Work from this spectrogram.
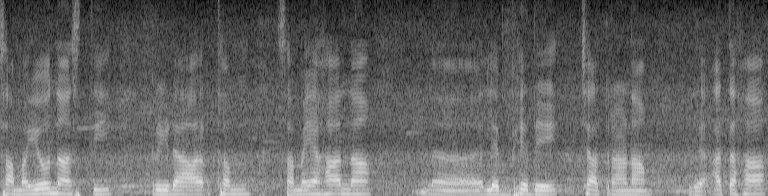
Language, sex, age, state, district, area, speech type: Sanskrit, female, 45-60, Kerala, Ernakulam, urban, spontaneous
